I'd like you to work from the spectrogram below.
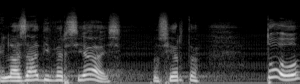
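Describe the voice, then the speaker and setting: A man speaks in a high pitch for a man with a dark, mellow tone and lively intonation. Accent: Portuguese. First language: Portuguese (speaking Spanish). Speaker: guest preacher. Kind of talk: sermon. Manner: conversational, frequent tag questions.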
